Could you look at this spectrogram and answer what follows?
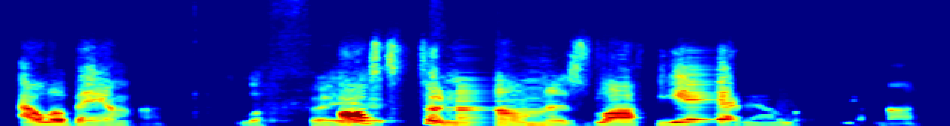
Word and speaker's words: Lafayette: So, and the location of that event is Lafayette, Alabama. Lafayette. Also known as Lafayette, Alabama. Oh, Lafayette. It's in Chambers County. But they don't pronounce it French here in Alabama.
